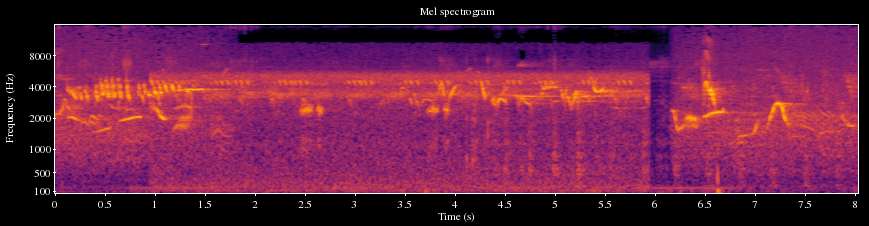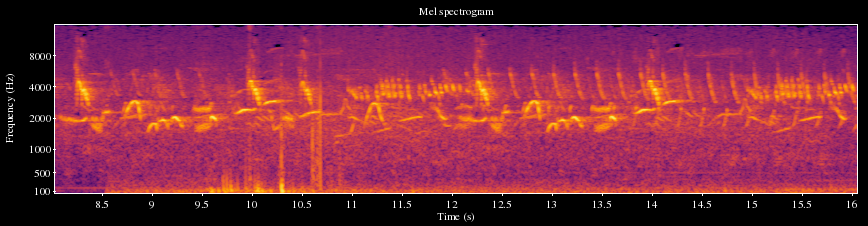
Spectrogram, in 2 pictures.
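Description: Several small birds chirping and twittering at once, with quick sharp calls and fast trills. The sound drops out for a moment about six seconds in, and a low hum joins from about halfway.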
